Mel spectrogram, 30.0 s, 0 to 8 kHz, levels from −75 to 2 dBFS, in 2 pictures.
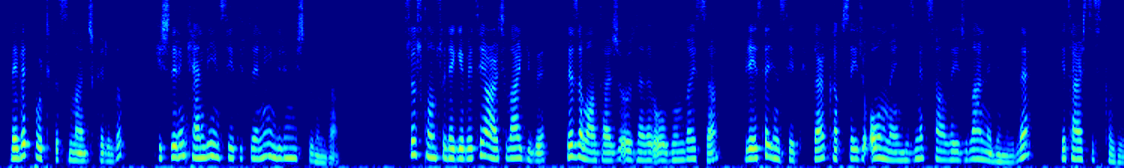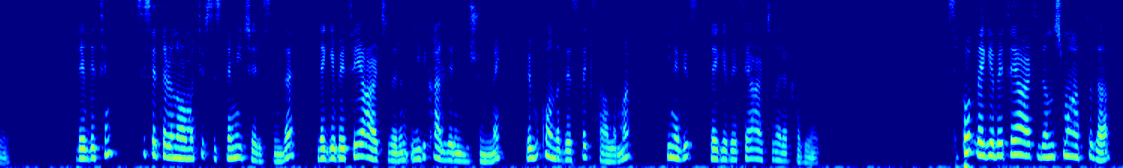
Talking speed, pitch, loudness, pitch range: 105 wpm, 170 Hz, -39 LUFS, 135-195 Hz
